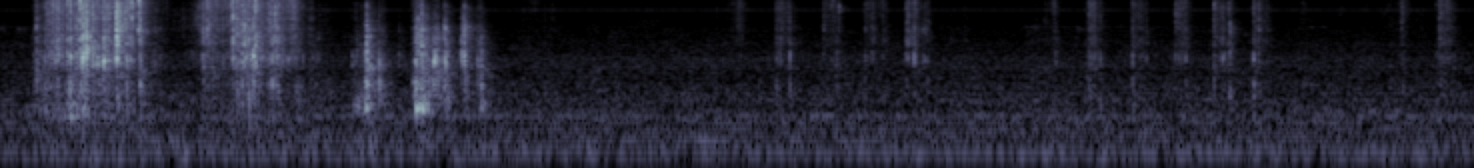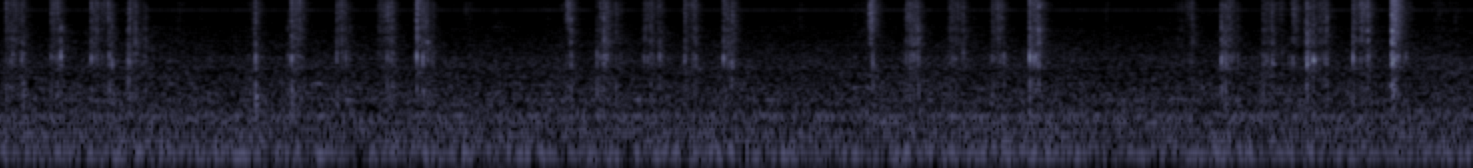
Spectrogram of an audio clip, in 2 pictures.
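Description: A tarot deck being shuffled by hand: three loud rushes of cards in the first three seconds, then quieter shuffling with a steady patter of soft card clicks.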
